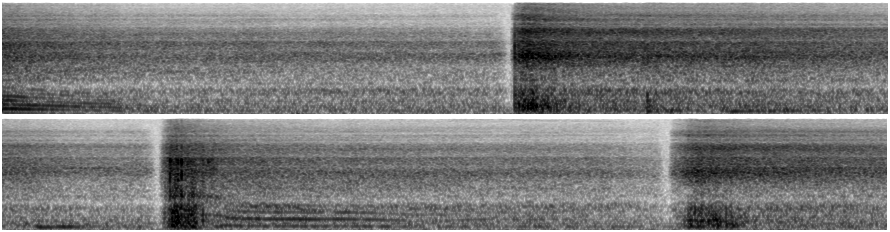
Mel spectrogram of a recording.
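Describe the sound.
Forceful breaths in and out through the nose during a yoga breathing exercise: a loud, steady hissing airflow, broken by three sharp surges that each fade gradually, with no talking.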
